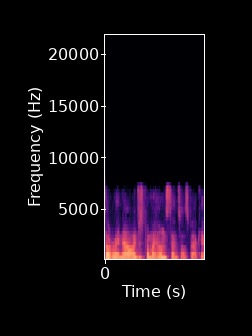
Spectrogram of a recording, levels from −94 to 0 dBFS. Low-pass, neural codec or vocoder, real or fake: 7.2 kHz; codec, 24 kHz, 0.9 kbps, WavTokenizer, medium speech release version 1; fake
